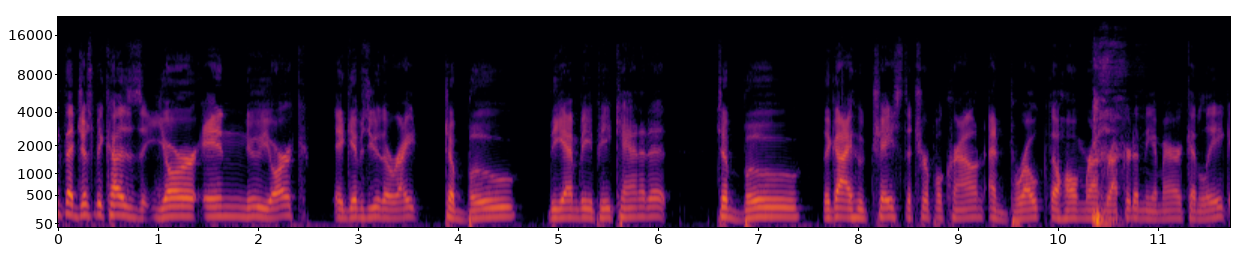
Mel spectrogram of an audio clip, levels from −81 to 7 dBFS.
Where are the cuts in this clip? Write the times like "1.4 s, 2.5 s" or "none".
none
